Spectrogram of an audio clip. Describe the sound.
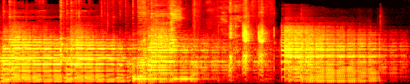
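Electric guitar chords, D major and E minor, ring through a tremolo placed after a large reverb. Sustained, washed-out strums change a few times, with a choppy, pulsing stretch midway before a fresh chord rings out.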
